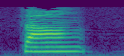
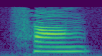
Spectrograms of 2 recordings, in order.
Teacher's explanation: they stand for unaspirated and aspirated consonants that resemble the TS in tsetse fly. That is, if you bother to pronounce both the T and the S in tsetse fly.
